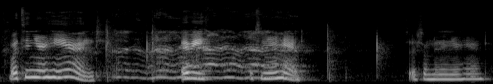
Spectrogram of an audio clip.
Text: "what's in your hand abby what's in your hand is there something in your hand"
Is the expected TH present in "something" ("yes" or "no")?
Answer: yes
